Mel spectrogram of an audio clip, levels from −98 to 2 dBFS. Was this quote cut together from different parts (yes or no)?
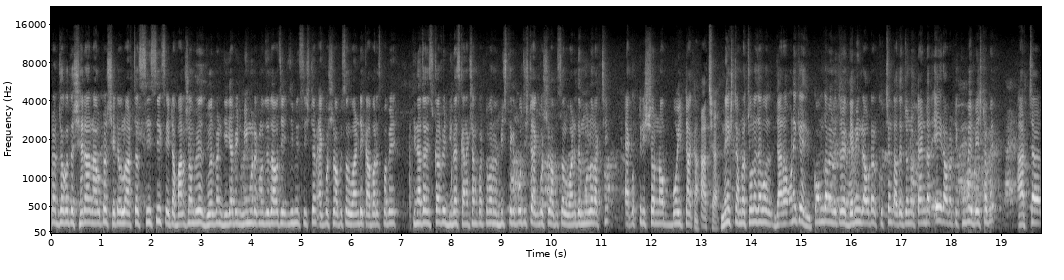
no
